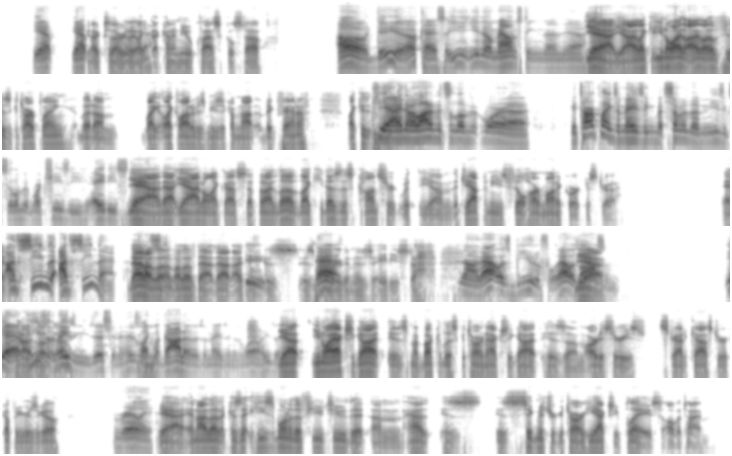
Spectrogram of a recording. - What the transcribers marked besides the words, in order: laughing while speaking: "of"; laughing while speaking: "Yeah"; laughing while speaking: "stuff"
- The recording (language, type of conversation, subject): English, unstructured, How has modern technology transformed the way you go about your day?
- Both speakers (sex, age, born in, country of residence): male, 20-24, United States, United States; male, 55-59, United States, United States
